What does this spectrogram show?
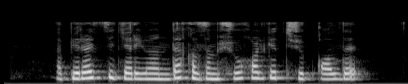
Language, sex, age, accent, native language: Uzbek, female, 12-17, Toshkent viloyati, Uzbek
